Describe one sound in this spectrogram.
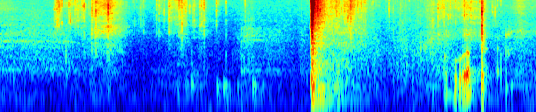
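A knife taps on a wooden board.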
